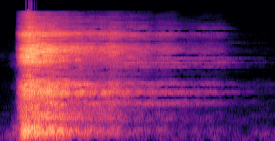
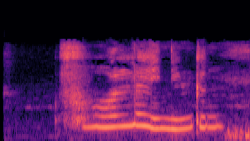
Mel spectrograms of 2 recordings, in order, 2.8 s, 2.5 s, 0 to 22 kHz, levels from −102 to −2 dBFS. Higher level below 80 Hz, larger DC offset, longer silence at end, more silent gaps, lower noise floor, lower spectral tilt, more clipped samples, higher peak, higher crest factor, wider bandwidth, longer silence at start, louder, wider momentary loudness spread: first, -54 dBFS vs -62 dBFS; neither; first, 1.1 s vs 0 s; neither; about the same, -63 dBFS vs -65 dBFS; second, -0.5 dB/octave vs -3 dB/octave; neither; first, 0 dBFS vs -14 dBFS; about the same, 20 dB vs 20 dB; first, 16.5 kHz vs 8 kHz; second, 0.15 s vs 0.6 s; first, -13 LUFS vs -32 LUFS; first, 22 LU vs 7 LU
